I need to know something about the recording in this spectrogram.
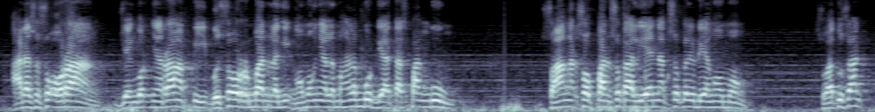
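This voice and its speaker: A man giving a heated, mocking religious commentary, swinging from quiet asides to loud outbursts. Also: high-pitched.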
